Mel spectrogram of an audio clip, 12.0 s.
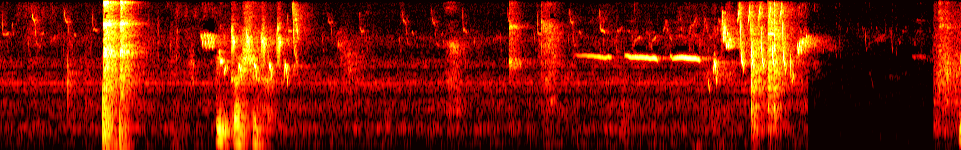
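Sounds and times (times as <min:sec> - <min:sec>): small bird chirping and whistling: 0:06.7 - 0:10.3.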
